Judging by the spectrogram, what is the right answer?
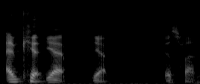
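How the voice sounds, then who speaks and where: A man's voice: on the low side, animated, normal speed, sharp tone, dry recording. A man co-hosting a podcast, chatting casually about games with a friend. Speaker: podcast co-host.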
